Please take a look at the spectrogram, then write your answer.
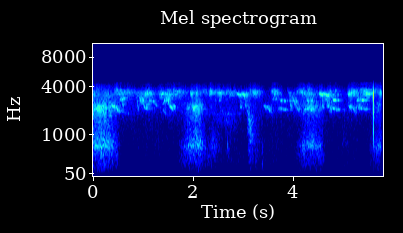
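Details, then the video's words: Snoring cow, slow rhythmic breathing sounds in soft, breathy bursts about every two seconds, with a faint rustling background and a sharp click near the end. "Snoring Cow"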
